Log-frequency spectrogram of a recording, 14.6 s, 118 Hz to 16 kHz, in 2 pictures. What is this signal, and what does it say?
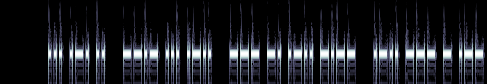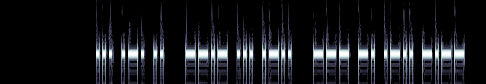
Morse code, heard as a keyed tone, about 33 wpm, 700 Hz. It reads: SRI QSL ONLY LOTW SRI QSL ONLY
